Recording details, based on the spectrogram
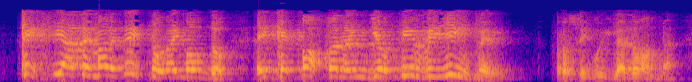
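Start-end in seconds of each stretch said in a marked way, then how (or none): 0.1-3.8 very high, raging curse; cursing. Acted. Marella cursing Variconi, high raging invective. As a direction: hurl the curse at him. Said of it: "inveendo contro Variconi".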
